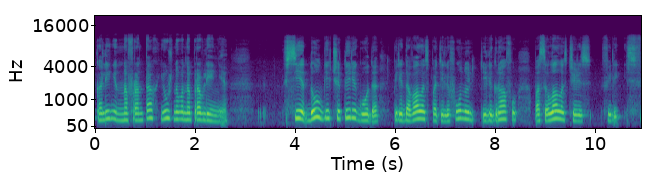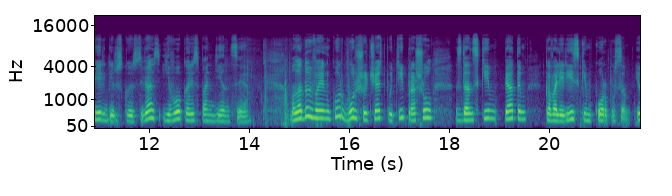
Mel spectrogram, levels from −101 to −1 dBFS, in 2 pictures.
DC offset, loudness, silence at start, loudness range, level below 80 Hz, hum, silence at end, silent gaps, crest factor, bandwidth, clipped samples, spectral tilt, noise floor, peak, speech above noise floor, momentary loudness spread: under 0.1%; -26 LUFS; 0.05 s; 4 LU; -80 dBFS; none; 0 s; none; 18 dB; 11.5 kHz; under 0.1%; -5 dB/octave; -58 dBFS; -8 dBFS; 32 dB; 14 LU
